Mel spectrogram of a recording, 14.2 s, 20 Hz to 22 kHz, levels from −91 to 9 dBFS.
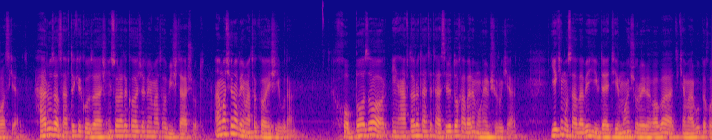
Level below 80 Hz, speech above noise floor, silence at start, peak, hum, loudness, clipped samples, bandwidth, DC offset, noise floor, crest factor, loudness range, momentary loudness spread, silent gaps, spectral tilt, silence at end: -46 dBFS; 25 dB; 0 s; -8 dBFS; none; -23 LUFS; under 0.1%; 12 kHz; under 0.1%; -47 dBFS; 14 dB; 3 LU; 13 LU; none; -9.5 dB/octave; 0 s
